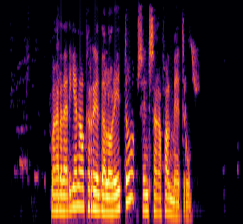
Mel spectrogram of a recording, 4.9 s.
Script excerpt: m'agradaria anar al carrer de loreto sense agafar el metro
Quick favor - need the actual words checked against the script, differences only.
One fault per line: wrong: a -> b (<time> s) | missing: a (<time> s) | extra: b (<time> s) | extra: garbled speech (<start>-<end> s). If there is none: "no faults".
no faults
